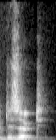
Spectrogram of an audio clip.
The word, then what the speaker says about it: dessert: Desert, the big sandy thing, has the stress on the first syllable. Dessert, the big delicious thing, has a stress on the second syllable.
